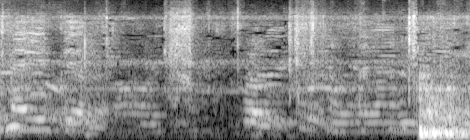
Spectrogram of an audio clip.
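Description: Quiet talking voices, with no music playing.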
